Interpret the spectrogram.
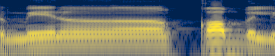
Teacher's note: یہاں نون ساکن کے بعد قاف اخفا کیجیے گا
